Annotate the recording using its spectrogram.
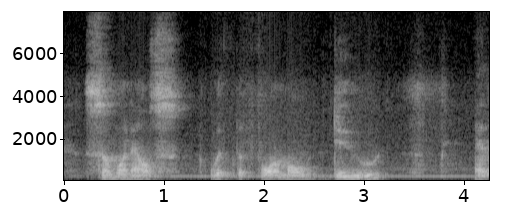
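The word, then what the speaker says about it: du: Many books that I read make a big deal about whether somebody addresses someone else with the formal do, and it's spelled D-U.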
